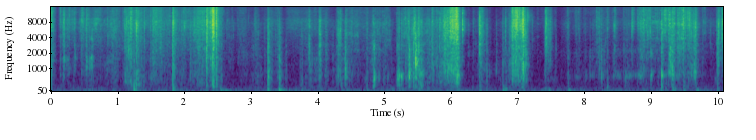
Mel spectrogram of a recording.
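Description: Foil Bowman baseball card pack wrappers crinkling and crackling in irregular bursts as the packs are handled on the table.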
